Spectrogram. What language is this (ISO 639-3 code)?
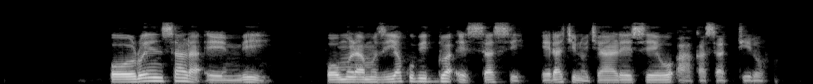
lug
